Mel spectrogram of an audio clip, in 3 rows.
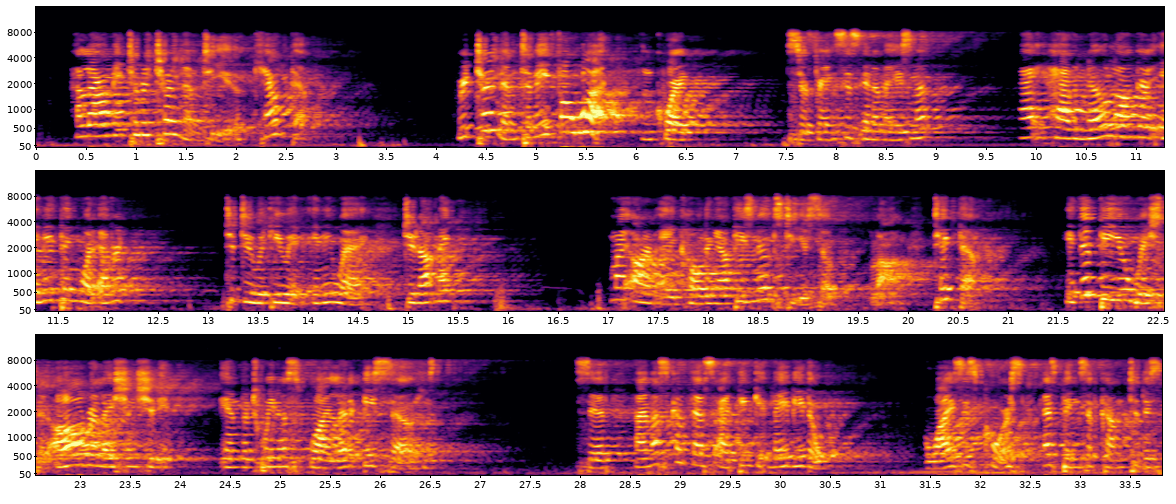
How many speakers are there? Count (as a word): one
